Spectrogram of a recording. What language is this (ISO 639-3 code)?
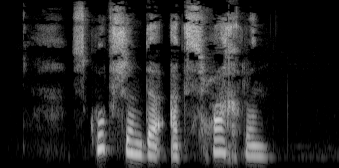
abk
